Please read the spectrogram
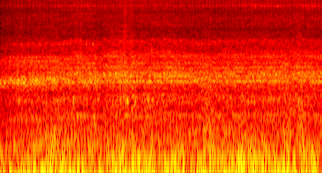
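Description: Hero Passion commuter motorcycle's single-cylinder engine running steadily at low speed on a rough, muddy dirt track.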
